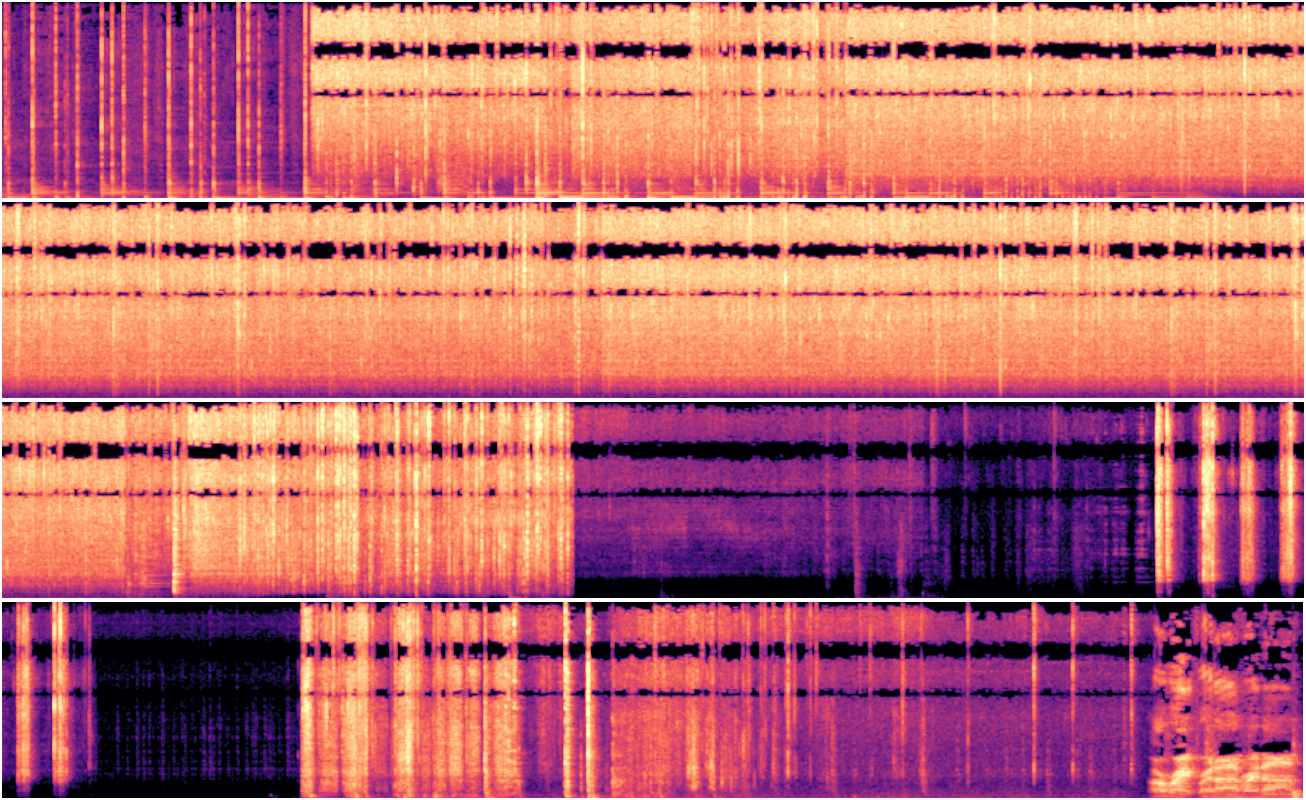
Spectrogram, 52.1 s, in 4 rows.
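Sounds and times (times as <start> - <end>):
food sizzling on a griddle: 3.1 - 35.1.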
